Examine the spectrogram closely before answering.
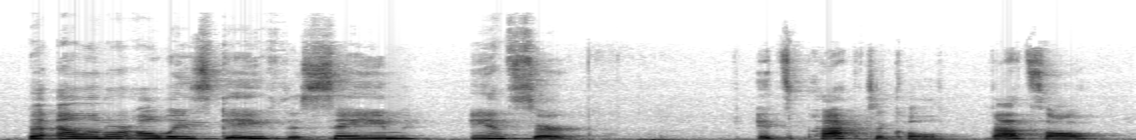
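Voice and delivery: put-on bright, lively read-aloud voice for children; picture book narration; storybook reading. A narrator's reading. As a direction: read it like story time for a class.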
